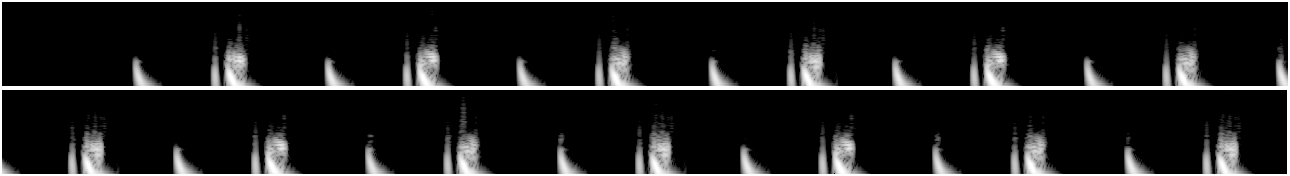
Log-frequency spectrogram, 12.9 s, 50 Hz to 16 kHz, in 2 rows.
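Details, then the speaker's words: Regular heartbeat near 62 a minute with a mid-systolic click followed by a late systolic crescendo murmur rising toward S2: mitral valve prolapse. "and you can hear this mid-systolic click and then after the click you may hear a systolic Crescendo murmur that increases in intensity as you approach S2"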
